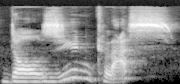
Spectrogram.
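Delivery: dans une classe very slow, dans linked as danz-une; slow French liaison demo. Shown as a demonstration. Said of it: "you would hear the S in liaison".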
